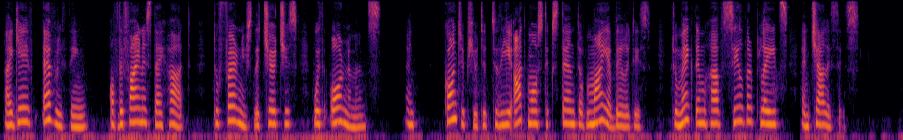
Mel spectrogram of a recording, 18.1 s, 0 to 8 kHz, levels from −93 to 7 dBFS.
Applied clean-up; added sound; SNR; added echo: none; none; none; none.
